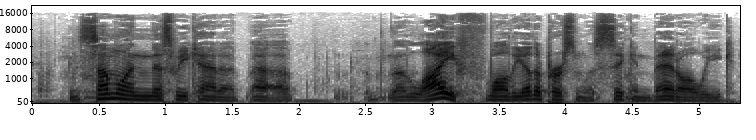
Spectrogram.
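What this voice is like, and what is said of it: Congested, nasal-sounding voice. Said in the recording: “Upper nasal infection. So if I sound weird, that's why.”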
